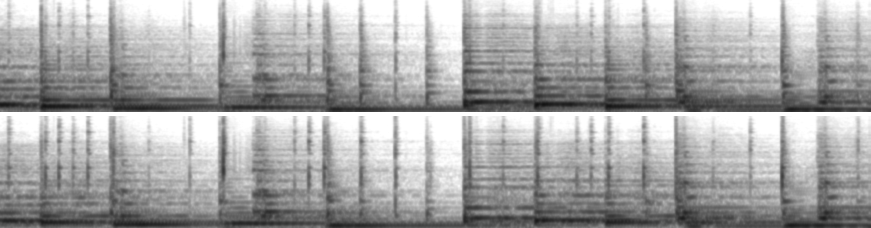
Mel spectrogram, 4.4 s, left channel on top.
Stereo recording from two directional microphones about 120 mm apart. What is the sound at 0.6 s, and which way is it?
Music, centre (ahead or behind).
